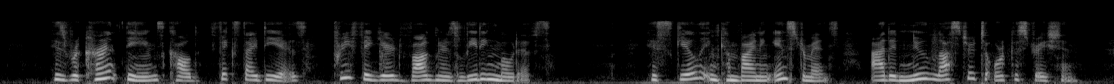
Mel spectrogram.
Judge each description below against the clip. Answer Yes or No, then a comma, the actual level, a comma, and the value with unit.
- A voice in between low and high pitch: No, high, 200 Hz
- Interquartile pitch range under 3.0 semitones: No, average, 3.7 semitones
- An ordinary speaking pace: No, slow, 110 wpm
